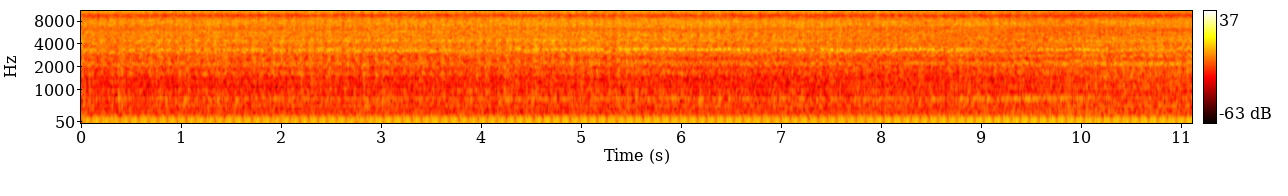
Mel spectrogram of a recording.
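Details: 2022 Kymco AK550 with an about two-year-old battery that had gone flat, running while it charges: deep, even low thump at a steady idle of about three and a half beats a second, no misses or knocks; a healthy idle.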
